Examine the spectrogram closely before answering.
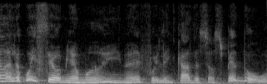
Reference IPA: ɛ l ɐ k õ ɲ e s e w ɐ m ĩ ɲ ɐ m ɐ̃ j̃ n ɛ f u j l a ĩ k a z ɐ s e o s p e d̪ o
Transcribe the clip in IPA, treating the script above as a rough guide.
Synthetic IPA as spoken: ɛ l ɐ k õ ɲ e s e w ɐ m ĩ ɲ ɐ m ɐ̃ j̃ n ɛ f o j l a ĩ k a z ɐ s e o s p e d̪ o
